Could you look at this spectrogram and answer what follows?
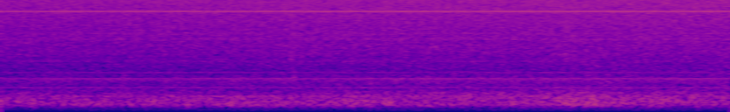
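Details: Steady broadband rushing noise, like wind or spray, with a faint constant hum and no animal voice.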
